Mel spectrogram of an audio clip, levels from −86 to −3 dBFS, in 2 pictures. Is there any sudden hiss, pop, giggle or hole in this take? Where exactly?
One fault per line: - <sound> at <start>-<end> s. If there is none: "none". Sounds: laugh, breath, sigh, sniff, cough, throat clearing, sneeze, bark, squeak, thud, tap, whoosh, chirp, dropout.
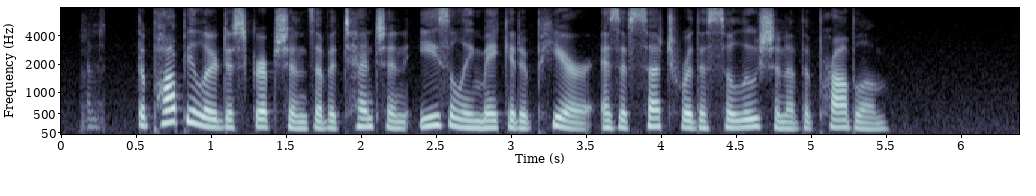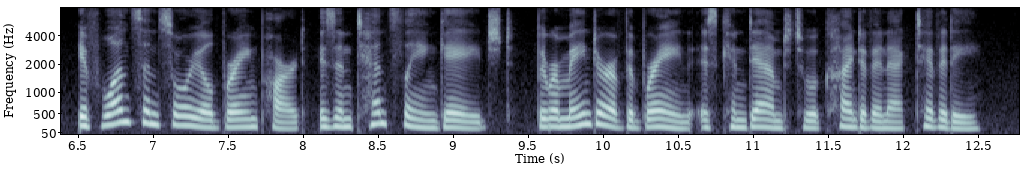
- laugh at 0.1-0.3 s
